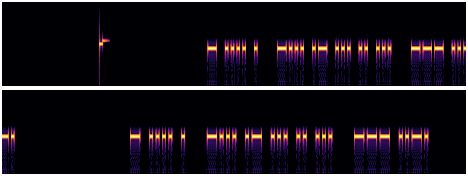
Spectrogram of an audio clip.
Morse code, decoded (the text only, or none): THE BASIS OF THE BASIS OF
